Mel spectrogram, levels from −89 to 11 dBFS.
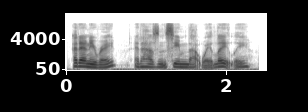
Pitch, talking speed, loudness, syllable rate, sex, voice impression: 175 Hz, 215 wpm, -20 LUFS, 6.6 syllables/s, female, very feminine, very middle-aged, slightly thin, tensed, slightly powerful, slightly bright, slightly soft, clear, very fluent, slightly raspy, cool, very intellectual, refreshing, sincere, calm, very friendly, reassuring, unique, elegant, slightly wild, sweet, lively, strict, slightly intense, slightly sharp, slightly light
